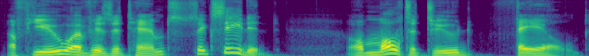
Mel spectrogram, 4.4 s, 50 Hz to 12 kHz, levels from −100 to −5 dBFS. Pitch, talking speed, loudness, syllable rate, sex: 140 Hz, 110 wpm, -19 LUFS, 4.4 syllables/s, male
